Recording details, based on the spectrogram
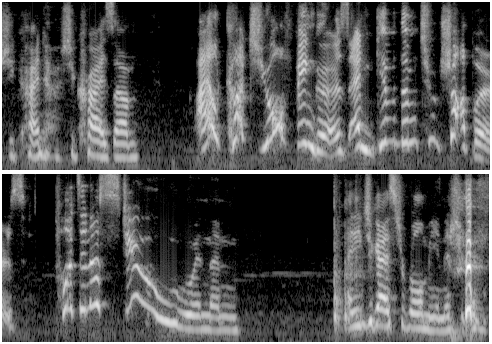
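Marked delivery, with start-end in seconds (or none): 2.0-6.8 awful high shrill screech, swooping, at full volume. A game master voices a woman character screaming at the players, awful screechy scream. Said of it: "in just like a really awful screechy voice".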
